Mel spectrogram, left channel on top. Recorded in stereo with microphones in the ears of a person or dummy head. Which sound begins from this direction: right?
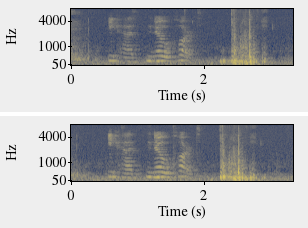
A woman speaking, at 0.6 s.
